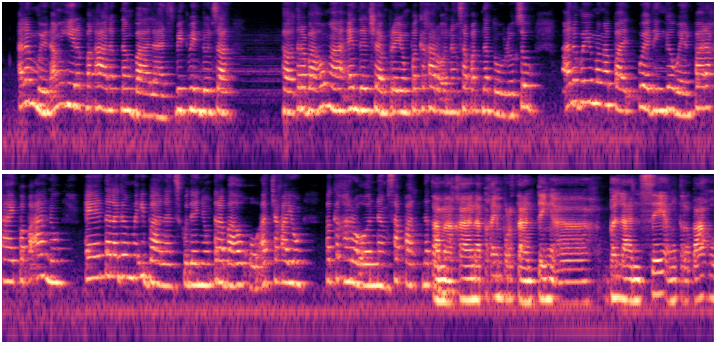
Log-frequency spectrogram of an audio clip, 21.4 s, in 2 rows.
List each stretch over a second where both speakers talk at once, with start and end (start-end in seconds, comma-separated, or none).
none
